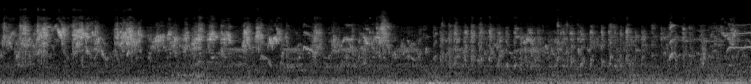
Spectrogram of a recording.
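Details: Colony of aviary budgies chattering busily: fast runs of high chirps, squeaks and buzzy notes repeated nearly three times a second, many birds overlapping, loudest in the first seconds.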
